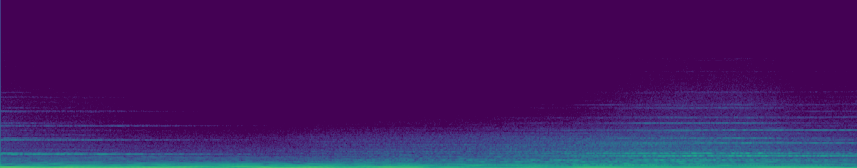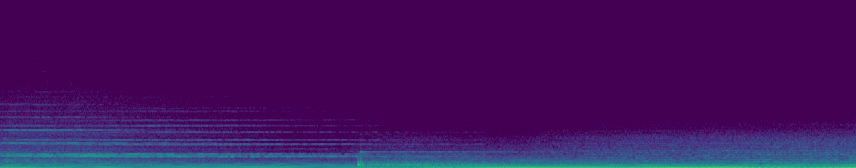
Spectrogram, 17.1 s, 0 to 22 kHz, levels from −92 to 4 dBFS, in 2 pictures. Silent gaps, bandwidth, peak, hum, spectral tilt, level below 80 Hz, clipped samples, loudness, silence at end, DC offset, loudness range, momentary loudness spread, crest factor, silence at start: none; 6.2 kHz; -18 dBFS; none; -9 dB/octave; -42 dBFS; under 0.1%; -33 LUFS; 0 s; under 0.1%; 11 LU; 13 LU; 14 dB; 0 s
